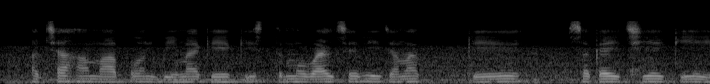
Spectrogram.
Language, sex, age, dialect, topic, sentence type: Maithili, male, 51-55, Eastern / Thethi, banking, question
